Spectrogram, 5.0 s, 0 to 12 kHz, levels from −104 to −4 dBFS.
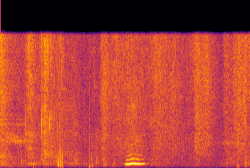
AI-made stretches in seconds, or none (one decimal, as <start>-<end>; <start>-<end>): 0.0-0.5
